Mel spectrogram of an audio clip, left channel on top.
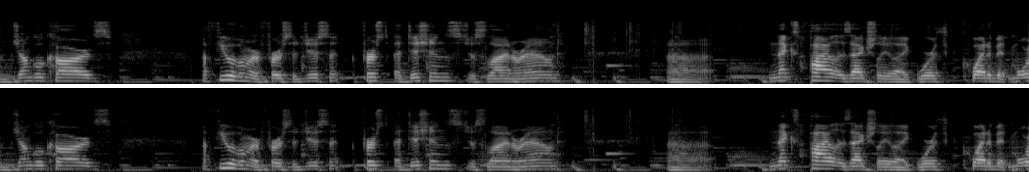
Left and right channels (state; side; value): normal; both; correlation 0.77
